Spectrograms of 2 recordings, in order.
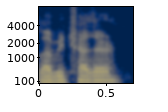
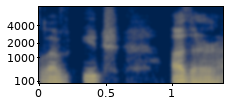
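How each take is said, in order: First: The phrase is said quickly, run together. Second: The phrase is said slowly, words separated. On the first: It means loving everybody in general. "if you say it quickly" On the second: It means loving each individual intentionally. "if you break it down"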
